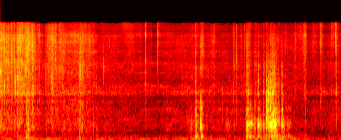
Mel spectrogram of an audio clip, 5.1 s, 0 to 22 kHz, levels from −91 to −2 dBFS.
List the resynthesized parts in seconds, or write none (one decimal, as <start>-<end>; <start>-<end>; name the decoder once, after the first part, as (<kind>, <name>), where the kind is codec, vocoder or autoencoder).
0.0-4.0 (codec, SNAC); 4.6-5.1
